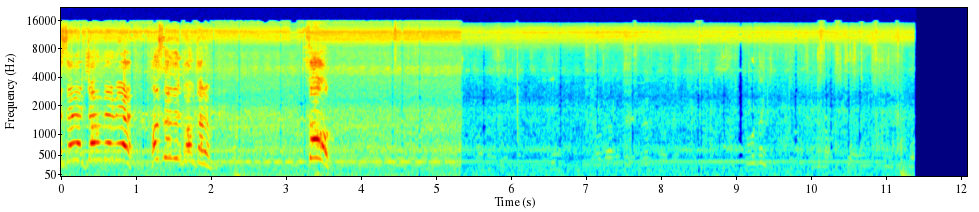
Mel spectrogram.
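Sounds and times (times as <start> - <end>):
thin steady hum: 0.0 - 11.3
distant men's voices: 0.0 - 11.4.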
